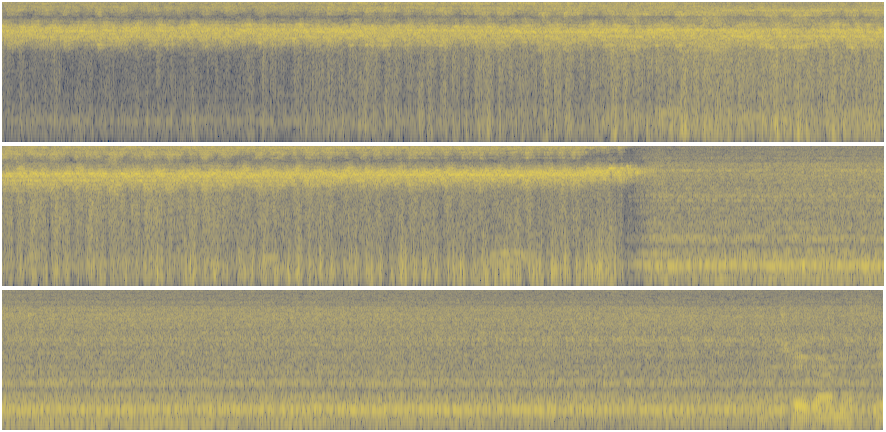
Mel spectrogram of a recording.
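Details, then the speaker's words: Hyundai Tucson at idle: a sharp high-pitched squeal that appears when the steering is turned to full lock and cuts off when it comes off. Not the power steering pump; tightening the pump belt didn't help; a slack belt was tensioned to fix it. "vamos tá dando partida aqui no carro para vocês ver o barulho que faz na Correia esse barulho aqui ó"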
